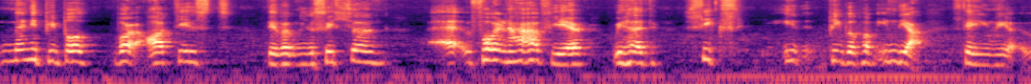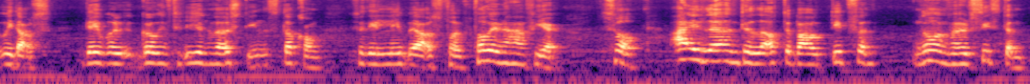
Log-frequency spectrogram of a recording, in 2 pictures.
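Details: Dysarthric speech in cerebral palsy; adult Swedish man speaking English.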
